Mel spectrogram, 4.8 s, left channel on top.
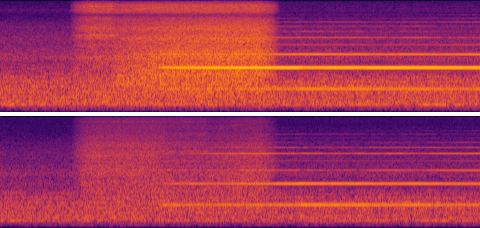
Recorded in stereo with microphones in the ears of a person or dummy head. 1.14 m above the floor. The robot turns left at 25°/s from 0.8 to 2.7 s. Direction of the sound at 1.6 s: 30° left (ahead or behind).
